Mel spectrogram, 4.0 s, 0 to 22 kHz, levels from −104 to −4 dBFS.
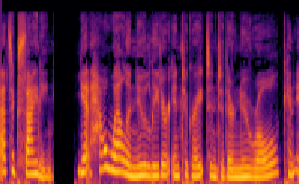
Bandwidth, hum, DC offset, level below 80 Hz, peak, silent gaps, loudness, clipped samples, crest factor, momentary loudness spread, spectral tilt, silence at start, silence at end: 16 kHz; none; under 0.1%; -46 dBFS; -8 dBFS; 0.71-0.96 s; -22 LUFS; under 0.1%; 14 dB; 6 LU; -6 dB/octave; 0 s; 0 s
